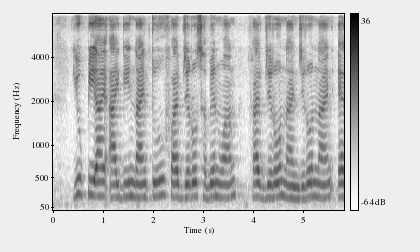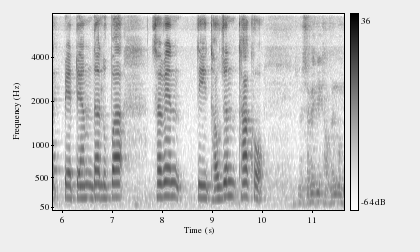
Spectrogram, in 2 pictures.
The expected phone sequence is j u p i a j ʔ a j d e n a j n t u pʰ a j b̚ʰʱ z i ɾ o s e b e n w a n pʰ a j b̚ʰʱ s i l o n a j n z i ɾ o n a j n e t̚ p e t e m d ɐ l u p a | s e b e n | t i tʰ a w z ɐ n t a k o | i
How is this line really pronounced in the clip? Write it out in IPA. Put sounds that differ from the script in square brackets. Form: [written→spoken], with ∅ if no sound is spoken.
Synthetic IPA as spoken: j u p i a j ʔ a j d [e→i] n a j n t u pʰ a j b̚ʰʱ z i ɾ o s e b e n w a n pʰ a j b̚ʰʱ [s→z] i [l→ɾ] o n a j n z i ɾ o n a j n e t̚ p e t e m d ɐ l u p a | s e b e n | t i tʰ a w z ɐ n [t→tʰ] a [k→kʰ] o | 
